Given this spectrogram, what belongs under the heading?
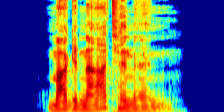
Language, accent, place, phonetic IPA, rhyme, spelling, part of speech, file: German, Germany, Berlin, [maˈɡnaːtɪnən], -aːtɪnən, Magnatinnen, noun, De-Magnatinnen.ogg
- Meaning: plural of Magnatin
